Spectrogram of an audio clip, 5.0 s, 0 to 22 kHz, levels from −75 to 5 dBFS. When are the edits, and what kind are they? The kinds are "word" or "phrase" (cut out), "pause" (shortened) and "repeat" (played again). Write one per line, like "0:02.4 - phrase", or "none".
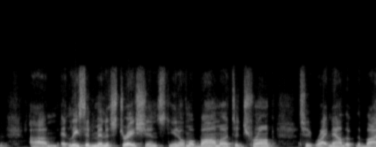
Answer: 0:02.5 - word
0:04.0 - word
